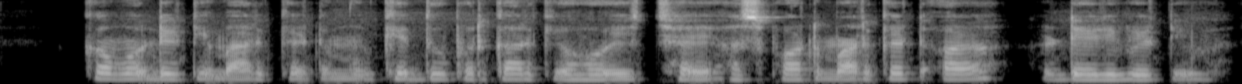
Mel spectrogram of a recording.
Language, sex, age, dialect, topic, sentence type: Magahi, male, 25-30, Western, banking, statement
